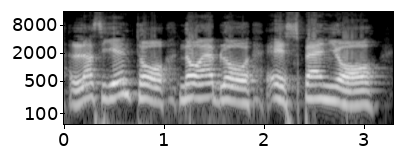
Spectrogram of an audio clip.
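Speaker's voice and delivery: confident Spanish twang. Acted. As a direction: belt it out with a confident Spanish accent. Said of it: "if you say it with enough confidence".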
